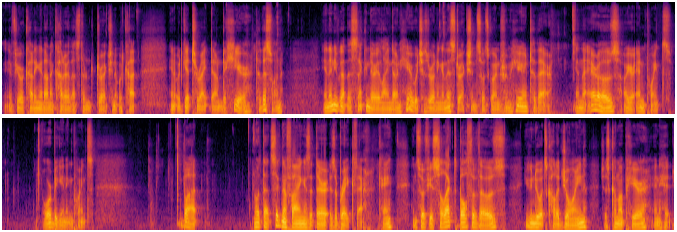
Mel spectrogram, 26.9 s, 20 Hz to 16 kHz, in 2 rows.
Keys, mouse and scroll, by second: 6.6 click, 8.8 click, 16.4 ctrl+z, 17.1 ctrl+z, 21.9 click.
